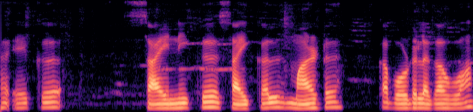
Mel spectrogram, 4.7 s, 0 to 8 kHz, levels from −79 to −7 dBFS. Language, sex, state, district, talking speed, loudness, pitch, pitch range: Hindi, male, Bihar, Jahanabad, 115 wpm, -20 LUFS, 125 Hz, 115-135 Hz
